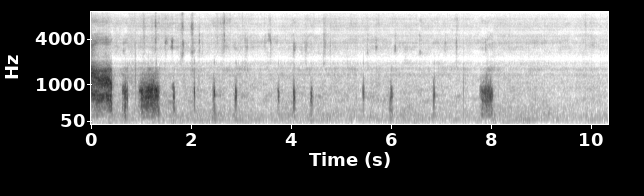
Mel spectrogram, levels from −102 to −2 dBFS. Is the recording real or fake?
fake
